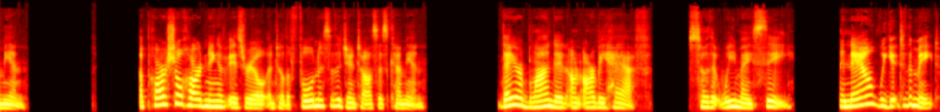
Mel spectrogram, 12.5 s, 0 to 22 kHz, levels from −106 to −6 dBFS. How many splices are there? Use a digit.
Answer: 1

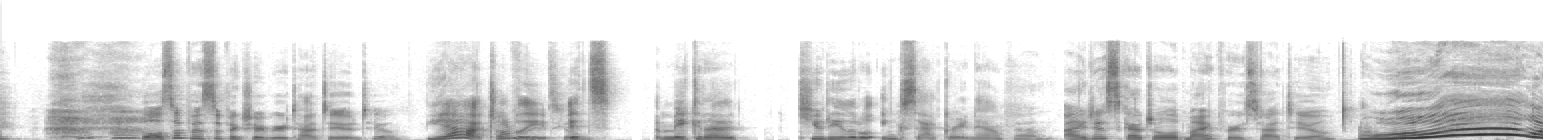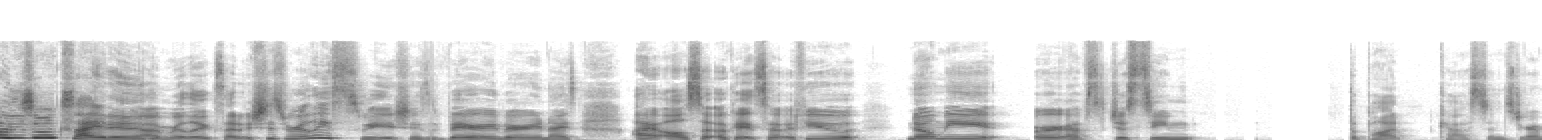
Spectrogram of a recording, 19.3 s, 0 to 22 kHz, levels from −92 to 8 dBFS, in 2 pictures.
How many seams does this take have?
0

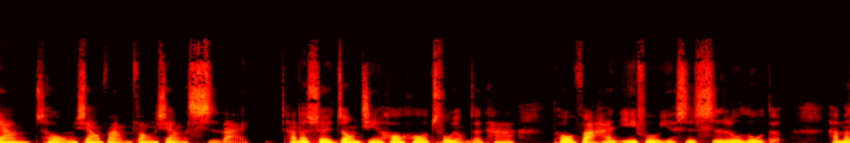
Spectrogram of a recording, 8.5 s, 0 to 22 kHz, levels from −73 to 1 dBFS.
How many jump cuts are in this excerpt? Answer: 1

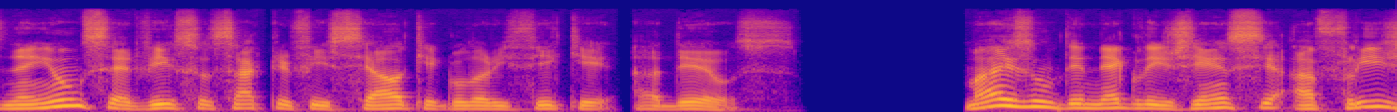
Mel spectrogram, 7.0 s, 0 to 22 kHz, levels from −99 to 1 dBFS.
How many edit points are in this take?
1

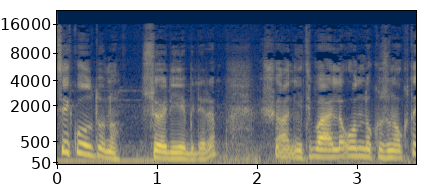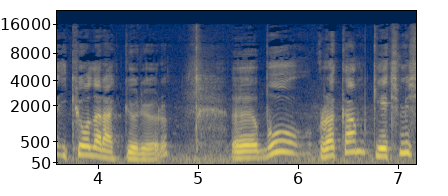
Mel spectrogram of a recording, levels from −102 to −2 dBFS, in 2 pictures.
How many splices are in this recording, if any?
1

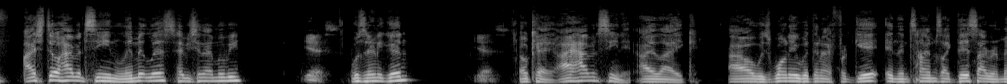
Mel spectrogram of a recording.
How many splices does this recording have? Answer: 1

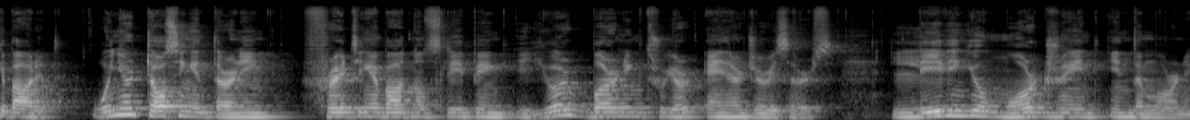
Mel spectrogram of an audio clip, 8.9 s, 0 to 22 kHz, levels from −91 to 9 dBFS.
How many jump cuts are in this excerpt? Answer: 0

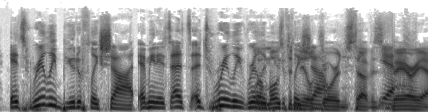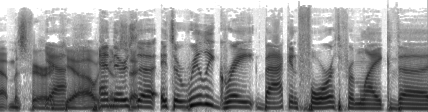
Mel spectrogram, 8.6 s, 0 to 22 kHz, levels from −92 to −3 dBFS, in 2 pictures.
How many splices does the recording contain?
0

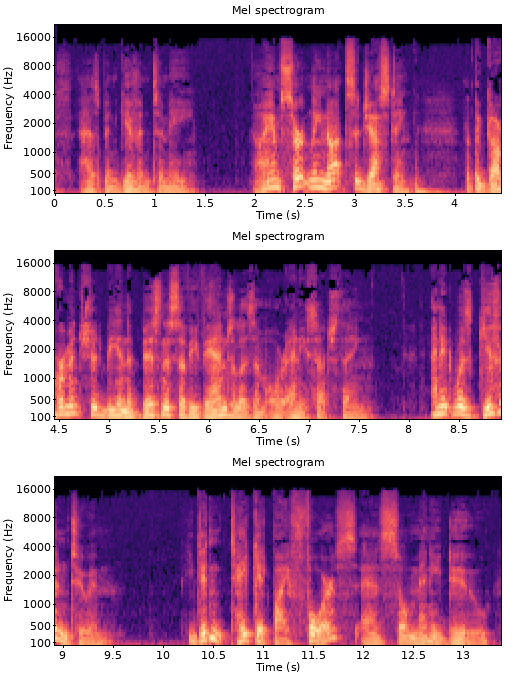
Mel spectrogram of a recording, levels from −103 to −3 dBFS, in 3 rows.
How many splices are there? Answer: 2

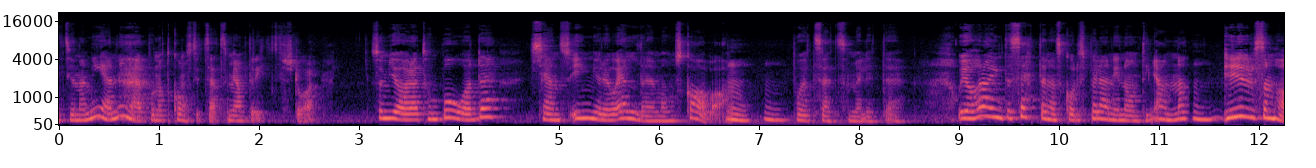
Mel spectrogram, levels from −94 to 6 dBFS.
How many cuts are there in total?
1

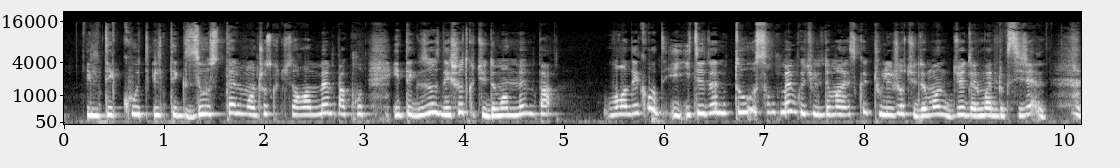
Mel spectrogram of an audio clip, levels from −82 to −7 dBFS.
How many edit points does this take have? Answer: 0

